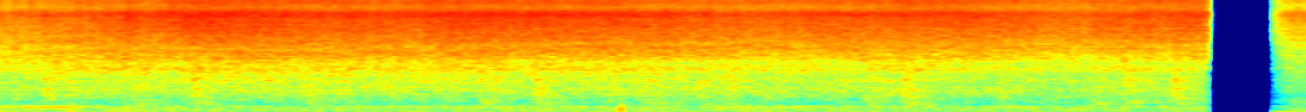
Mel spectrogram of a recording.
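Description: Tomato purée sizzling in hot oil and fried onion paste in a nonstick pan as it is stirred with a wooden spatula: a steady frying hiss that drops out for a moment near the end.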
